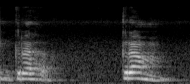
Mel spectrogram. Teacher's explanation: जहाँ पर रा का पदेन रूप लगा होता है, आप इसे उच्चारण करके देखिएगा, जिह्वा में हमारे थोड़ा सा कंपन होता है। जैसे ग्रह, क्रम, इस तरीके से हल्का सा कंपन होगा।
